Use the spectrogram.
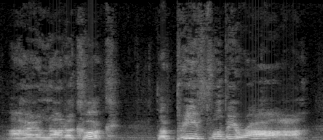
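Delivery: very high, loud, squeaky voice, raw drawn out. Misquoting Nixon in a Nixon impression. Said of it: "Nixon misquoted".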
